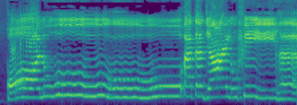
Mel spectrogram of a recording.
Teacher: یہاں پہ ہمارے پاس قاف مستعلیہ میں سے ہے، موٹا پڑھیں گے، الف سے پہلے زبر الف مدہ 2 سیکنڈ تک لمبا کر کے پڑھیں گے، واو ساکن سے پہلے پیش واو مدہ، مگر اس مد کی وجہ سے 2 نہیں بلکہ 3 یا 4 سیکنڈ تک کھینچ کر پڑھا جائے گا. جیم ہمارے پاس قلقلہ میں سے ہے تو ہمارے مخرج میں جنبش سی ہوگی، یعنی ہمیں اپنی آواز واپس لوٹتی ہوئی سنائی دے گی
